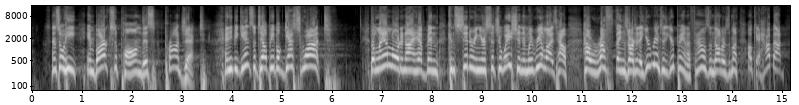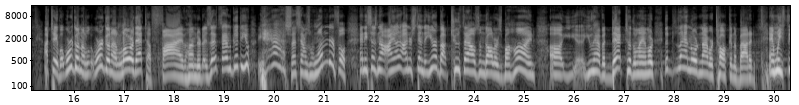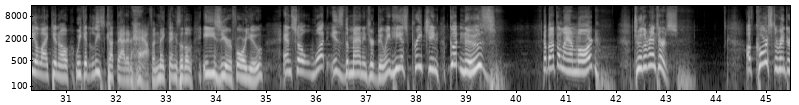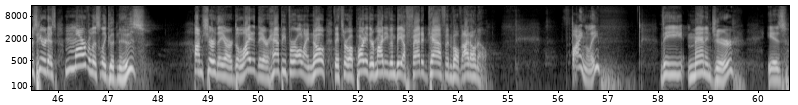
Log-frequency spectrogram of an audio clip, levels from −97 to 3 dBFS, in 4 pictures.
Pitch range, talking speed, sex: 195-290 Hz, 170 wpm, male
